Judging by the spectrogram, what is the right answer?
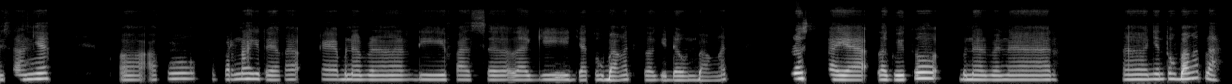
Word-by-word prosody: misalnya, 230 +4 +1 0.8
eee, 210 0 -4
aku 220 +4 -11 0.5
pernah 240 +3 0
gitu 250 -2 -1
ya 210 - -2
Kak 225 0 -6 0.2
kayak 225 -1 -4
bener-bener 215 -1 0 0.2
di 220 - -3 0.3
fase 210 -1 -7 0.3
lagi 210 0 -3 0.3
jatuh 205 +1 -4
banget 210 +3 -2 0.2
lagi 200 0 -4
down 195 0 0
banget. 190 +5 -10 0.6
Terus 265 +1 +6 0.2
kayak 210 -2 +4 0.2
lagu 215 0 +2
itu 220 +6 -2 0.4
bener-bener, 215 0 +1 0.8
eee, 230 +1 +2
nyentuh 250 +1 +2
bangetlah 260 -3 +2
215 Hz, 120 wpm, -23 LUFS, 210-230 Hz, 0.8 s, Terus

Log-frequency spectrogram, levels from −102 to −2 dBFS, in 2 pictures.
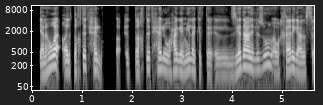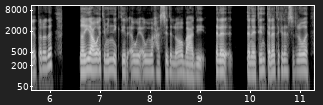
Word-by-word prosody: يعني 120 +3 +3
هو 195 +5 +7 0.2
آه 140 - +2
التخطيط 180 +7 0
حلو، 155 -7 0 0.3
ط - - -3 0.2
التخطيط 135 +6 -3
حلو. 165 -3 +1
وحاجة 150 +3 +2
جميلة 145 +2 -1
كت - - -9
الزيادة 115 - +1
عن 185 -2 +8
اللزوم، 175 +7 -3
أو 125 - -3
الخارج 150 +4 +3
عن 125 - +2
السيطرة 150 +6 -2
ده، 205 +3 -4 0.6
ضيّع 150 +2 +7
وقت 150 0 -1
منّي 140 0 -6
كتير 140 +1 -10
أوي 135 0 -6
أوي 135 +1 -9
وحسّيت 135 0 -2
اللي 120 -3 -8
هو 135 +1 -4
بعد 115 -2 -2 0.3
تلا 145 -1 +1 0.3
سنتين، 130 +5 -2
3 140 +1 -3
كده 150 0 -8
حسيت 130 -2 -2
اللي 140 0 -6
هو، 145 - 0
هو - - -3
140 Hz, 195 wpm, -27 LUFS, 130-155 Hz, 0.6 s, عن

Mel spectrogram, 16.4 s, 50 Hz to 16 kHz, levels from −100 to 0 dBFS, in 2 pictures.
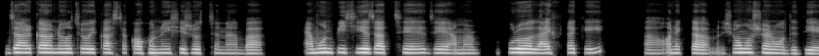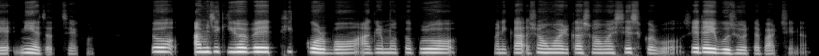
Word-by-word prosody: যার 215 -1 +4
কারণে 215 -1 +3
হচ্ছে 215 0 -3
ওই 205 - 0
কাজটা 205 0 -4
কখনোই 195 0 -2
শেষ 200 -2 -4
হচ্ছে 190 +1 -11
না। 185 - -11
বা 180 0 -2 0.6
এমন 220 +3 +2
পিছিয়ে 215 0 +2
যাচ্ছে 205 +1 0 0.3
যে 195 - -3
আমার 185 0 -8 0.3
পুরো 215 -1 +6 0.2
লাইফটাকেই 200 +2 -4 0.5
আ - - -9 0.2
অনেকটা 195 0 -4 0.2
মানে 180 - -18
সমস্যার 215 -2 +1
মধ্যে 175 -1 -8
দিয়ে 175 -2 -2 0.2
নিয়ে 200 -3 +1
যাচ্ছে - - -17
এখন। - - -38 0.6
তো - - +7 0.4
আমি 245 0 +6
যে 255 - -1
কিভাবে 245 0 +7 0.2
ঠিক 255 -1 -15 0.2
করব, 200 -4 +6 0.3
আগের 205 +1 -7
মতো 205 +1 -10
পুরো 210 0 +3 0.6
মানে 195 0 -10
কা 205 - +1 0.2
সময়ের 205 -1 -1
কাজ 205 -1 -2
সময়ে 200 0 -5
শেষ 220 0 -1
করব? 180 -2 -10 0.3
সেটাই 235 -2 +8
বুঝে 180 -1 +1
উঠতে 165 -1 -12
পারছি 160 - -13
না। - - -28
205 Hz, 170 wpm, -21 LUFS, 195-215 Hz, 0.6 s, সেটাই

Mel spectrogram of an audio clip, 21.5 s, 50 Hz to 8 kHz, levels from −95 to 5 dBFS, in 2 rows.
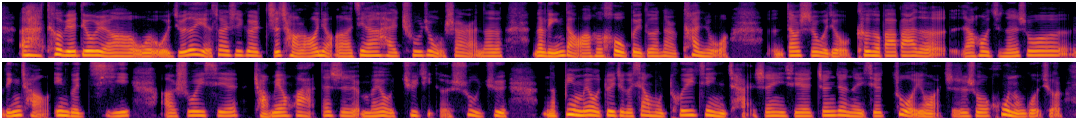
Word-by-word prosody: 哎 230 - +2
呀， 210 -3 +3
特 260 +2 +3
别 210 0 +7
丢 220 +1 +6
人 180 -5 +4
啊。 175 0 -1
我 170 0 +1
我 - - +1
觉 185 +4 +1
得 245 +3 +5
也 215 - +2
算 240 -2 -1
是 220 0 -2
一 - - 0
个 205 -2 +1
职 195 +2 -1
场 185 -6 -2
老 165 +4 -1
鸟 205 -6 +2
了， 165 0 -2
竟 220 +2 +2
然 205 +1 +2
还 190 -3 -2
出 205 +1 -2
这 - - -12
种 175 - -1
事 195 - -8
儿 175 -4 -4
啊， - - -7
那 180 0 -2 0.3
那 195 - +2
领 175 +3 +3
导 200 -7 0
啊 165 0 -1
和 180 +1 -2
后 200 0 +2
辈 185 0 0
都 180 +2 -4
在 180 - -1
那 185 -1 -3
儿 155 - -5
看 220 -6 -1
着 160 -2 -2
我， - - -5 0.4
呃， - - -7
当 210 +1 +3
时 200 0 -3
我 170 -4 +1
就 160 0 -2
磕 215 -1 +2
磕 195 -1 +3
巴 195 0 -1
巴 195 -1 -1
的， 175 -2 -3
然 175 +1 -3
后 210 +1 +1
只 175 -2 -14
能 175 +3 -1
说 220 +1 +1
临 200 +5 +3
场 - - -5
应 215 -1 +5
个 175 -2 +2
急， 185 +3 -3 0.3
啊， 175 - -4
说 210 +4 +1
一 205 - +1
些 195 +1 -2
场 - - -3
面 190 +1 +2
话， 190 -1 -4
但 205 - -2
是 185 -2 -3
没 175 +1 -1
有 190 -4 +1
具 210 +4 -4
体 275 - -11
的 - - -10
数 225 -7 -2
据， 165 +2 -1 0.3
那 260 - -1
并 260 -3 +5
没 215 0 +6
有 210 -3 +4
对 210 +1 +2
这 195 - -1
个 175 - +1
项 210 +1 -1
目 170 -3 0
推 225 +7 0
进 210 -8 +2
产 - - -11
生 190 0 -2
一 185 - 0
些 180 +1 -1
真 210 0 +1
正 215 -3 +3
的 170 - 0
一 - - 0
些 180 - -3
作 230 -7 +1
用 150 - +1
啊， - - -8
只 - - -9
是 175 - -2
说 180 0 -1
糊 240 +5 +2
弄 155 -5 +3
过 160 0 -2
去 - - -7
了。 - - -7
195 Hz, 315 characters per minute, -23 LUFS, 175-210 Hz, 0.4 s, 别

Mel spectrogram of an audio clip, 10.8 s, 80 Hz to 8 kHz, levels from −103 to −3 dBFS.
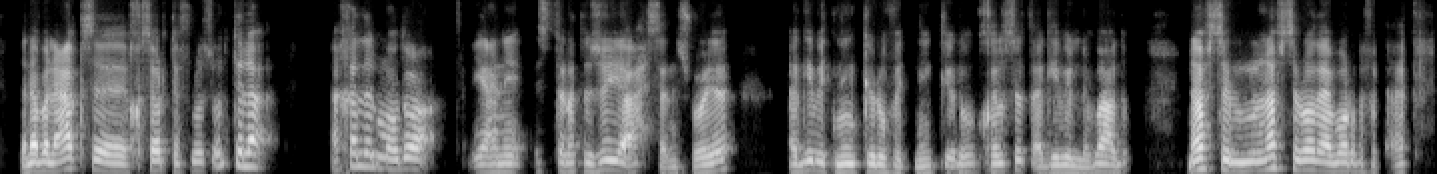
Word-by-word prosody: ده - - -2
أنا 145 - +9
بالعكس 150 +5 +4 0.2
خسرت 160 +1 -2
فلوس 150 +2 -8
قُلت 260 -3 -5
لأ. 225 -1 +2 0.4
أخلّي 225 -1 -2
الموضوع 180 -3 0 0.2
يعني 135 +1 -4
إستراتيجية 145 +2 0
أحسن 100 +1 -4
شوية. 120 - -2 0.4
أجيب 160 - -2
2 135 -2 -1
كيلو 135 -1 -1
في 120 - -8
2 110 +1 -9
كيلو. 125 +3 -7
خلصت، 140 +5 -5
أجيب 125 +3 -3
اللي 115 -3 -4
بعده. 130 +1 +1 0.4
نفس 180 0 +6
ال 150 -1 +1
نفس 190 0 +4
الوضع 160 -2 +5
برضه 145 0 +1
في - - -13
الأكل. - - -12
145 Hz, 165 wpm, -25 LUFS, 130-165 Hz, 0.4 s, أنا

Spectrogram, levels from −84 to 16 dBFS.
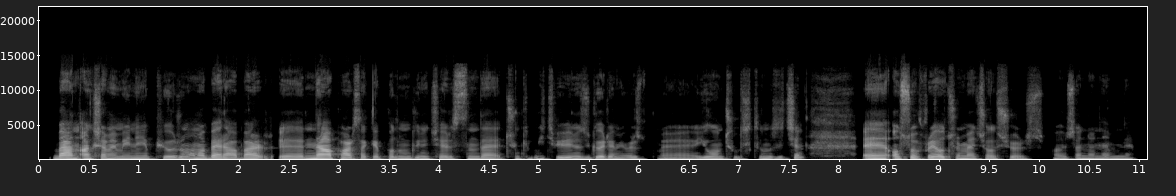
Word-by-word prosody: ben 215 -1 +7
akşam 200 -2 +2
yemeğini 165 -2 -1
yapıyorum 165 +8 -3
ama 220 -1 0
beraber, 200 +1 +4 0.2
ııı, 180 +1 +2
ne - - +8
yaparsak 180 -5 +5
yapalım 165 0 -3
gün 170 +1 -4
içerisinde 165 - -3
çünkü 170 +1 -10
hiç 170 -1 -9
birbirimizi 170 -3 -1
göremiyoruz, 160 -3 -2
ııı, 75 0 -6
yoğun 160 0 0
çalıştığımız 155 0 -7
için, 155 +1 -7 0.6
ııı, 210 0 +6
o 245 - +2
sofraya 215 0 +1
oturmaya 195 -6 0
çalışıyoruz. 165 0 -8
O - - -4
yüzden 175 +4 -3
önemli. 175 -1 -3
170 Hz, 150 wpm, -25 LUFS, 160-190 Hz, 0.6 s, ne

